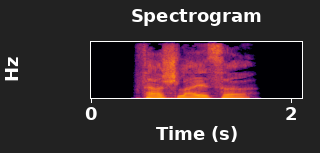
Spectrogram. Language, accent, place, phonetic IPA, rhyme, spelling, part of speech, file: German, Germany, Berlin, [fɛɐ̯ˈʃlaɪ̯sə], -aɪ̯sə, verschleiße, verb, De-verschleiße.ogg
- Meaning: inflection of verschleißen: 1. first-person singular present 2. first/third-person singular subjunctive I 3. singular imperative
